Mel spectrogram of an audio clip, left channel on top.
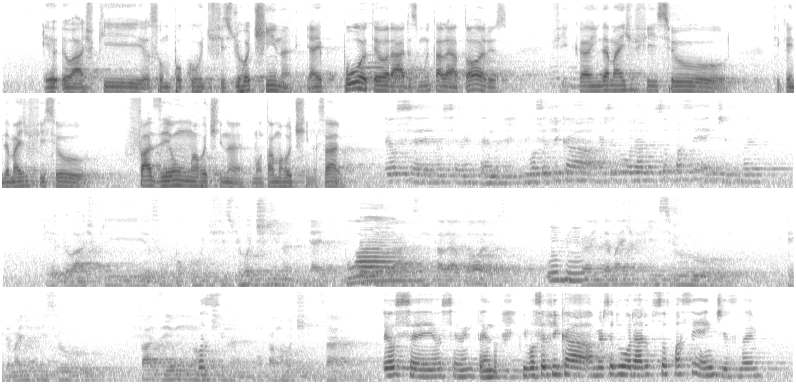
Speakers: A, on the left; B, on the right.
A: Eu, eu acho que eu sou um pouco difícil de rotina. E aí, por
B: ah,
A: ter horários muito aleatórios,
B: uhum.
A: fica ainda mais difícil, fica ainda mais difícil fazer uma rotina,
B: Você-
A: montar uma rotina, sabe?
B: Eu sei, eu sei, eu entendo. E você fica à mercê do horário dos seus pacientes, né?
